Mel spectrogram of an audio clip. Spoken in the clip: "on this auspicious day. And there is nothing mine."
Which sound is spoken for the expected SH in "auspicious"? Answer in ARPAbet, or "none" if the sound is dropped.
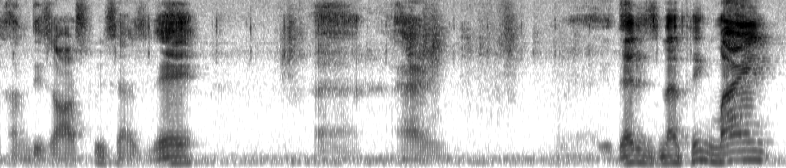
S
